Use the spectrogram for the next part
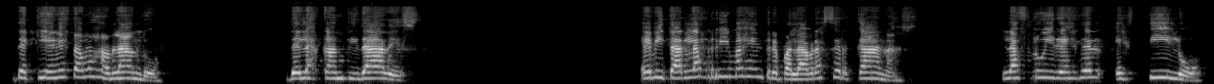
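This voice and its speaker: A woman law lecturer with a Panamanian Spanish accent teaches a recorded class. Her voice sits high and bright. She speaks slowly and deliberately, going back over each point. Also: lively intonation. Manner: slow, deliberate, repeats key points.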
